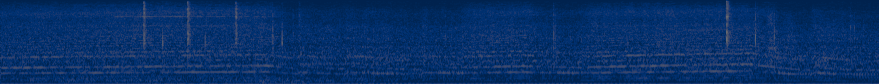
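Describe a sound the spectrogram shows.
A racing car engine whines at high revs, dropping in pitch as it slows for corners and rising again as it speeds up.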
